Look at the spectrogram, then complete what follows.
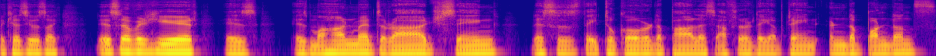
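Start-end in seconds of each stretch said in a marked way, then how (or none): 1.0-9.4 put-on tour guide style Indian English accent. Retelling what a palace tour guide said: Indian accent. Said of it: "he said one certain word in an Indian accent".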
